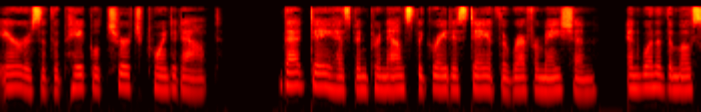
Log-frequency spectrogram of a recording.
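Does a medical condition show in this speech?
No.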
